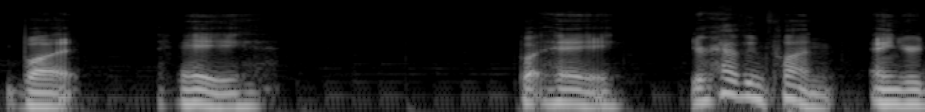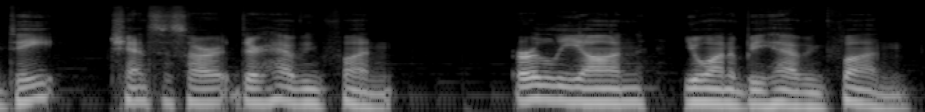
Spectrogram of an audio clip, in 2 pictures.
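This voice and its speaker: A man hosting a livestream, chatting casually with viewers in a rambling way, often repeating phrases as he goes. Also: on the low side. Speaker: livestream host. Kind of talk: casual chat with live stream viewers, rating ideas. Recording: roomy echo, faint music behind. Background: faint music.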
